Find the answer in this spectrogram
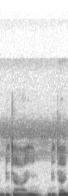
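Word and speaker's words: design: जैसे डिजाइन, देखिए डिजाइन में एन से पहले जी आया है तो ये जी साइलेंट है।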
